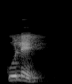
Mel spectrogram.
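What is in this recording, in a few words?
"kulit", Malay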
